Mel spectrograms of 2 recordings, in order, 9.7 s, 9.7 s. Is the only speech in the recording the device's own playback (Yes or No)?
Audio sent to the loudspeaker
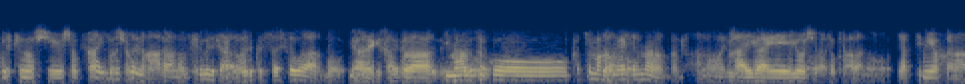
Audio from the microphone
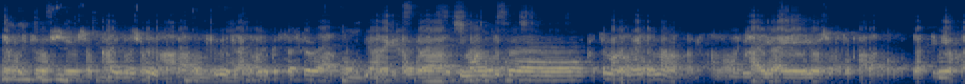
No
